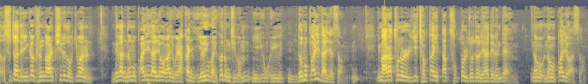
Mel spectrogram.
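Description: A man's voice: high voice, a bit bright. An older male Buddhist monk giving a dharma talk, telling folksy stories, acting out dialogue and repeating words for emphasis. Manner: folksy storytelling, acts out dialect voices, emphatic repetition. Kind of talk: sermon.

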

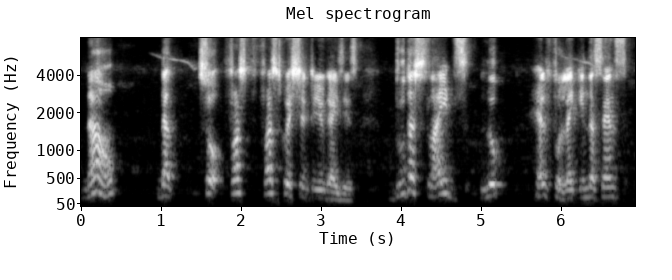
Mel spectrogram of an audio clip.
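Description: A man teaching chanting in an online lesson, explaining in a quick, searching way. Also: high-pitched, animated, bright, forceful tone, rough recording.

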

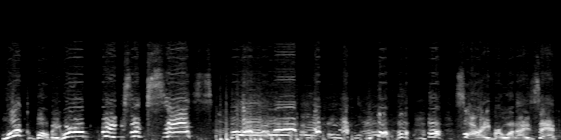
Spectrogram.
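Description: A woman voicing a vain, gloating female witch in a cartoon dub, shrill and cackling. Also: wildly swooping pitch, extremely slow, full character voice. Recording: music under the dialogue.

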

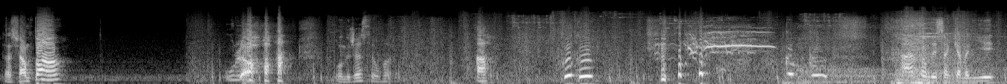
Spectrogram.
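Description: A man giving excitable gameplay commentary, swearing often and talking to his viewers, with loud game sound behind him. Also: on the high side, normal speed, long pauses. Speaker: gaming channel host. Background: game audio and noise.

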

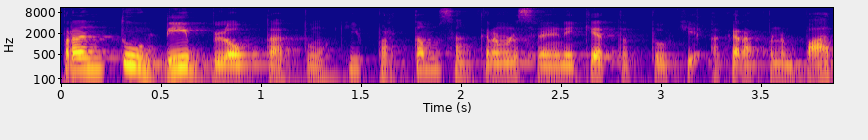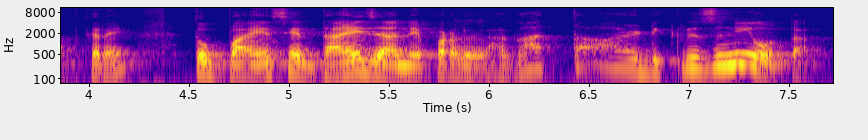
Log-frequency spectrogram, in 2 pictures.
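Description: A man teaching a chemistry lecture online, speaking quickly and explaining step by step, often asking a question and then answering it himself. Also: medium pitch, lively intonation.

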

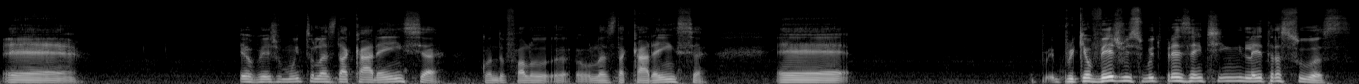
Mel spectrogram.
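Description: A man with a Brazilian Portuguese accent hosting a casual podcast interview, talking in a slangy, halting way full of restarts. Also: on the low side, a little mellow. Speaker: podcast host.

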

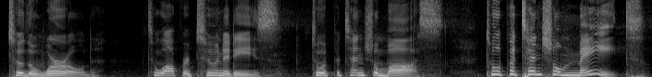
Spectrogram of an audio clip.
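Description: A middle-aged woman giving a lively, direct motivational talk to young interns in a large conference room, speaking into a handheld microphone. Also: on the high side, no room sound, clean studio sound. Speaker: workshop speaker. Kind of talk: motivational professional-development talk.

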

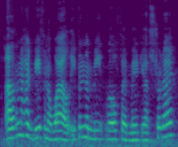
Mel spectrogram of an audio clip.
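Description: Young female food vlogger, mid-pitched, chatting casually with mouth full and chewing as she talks; faintly noisy home recording. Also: animated, racing, darkish tone. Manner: chewing while talking, mouth often full. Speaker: mukbang vlogger. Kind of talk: casual chat while eating. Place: furnished living room, indoors. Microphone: camera at table distance.

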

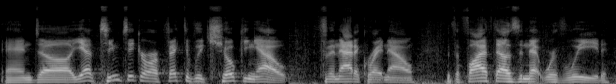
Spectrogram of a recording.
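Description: Upbeat male esports caster. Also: mid-range voice. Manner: quick and excitable during fights, laid-back in lulls. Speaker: esports commentator. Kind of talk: play-by-play commentary.

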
